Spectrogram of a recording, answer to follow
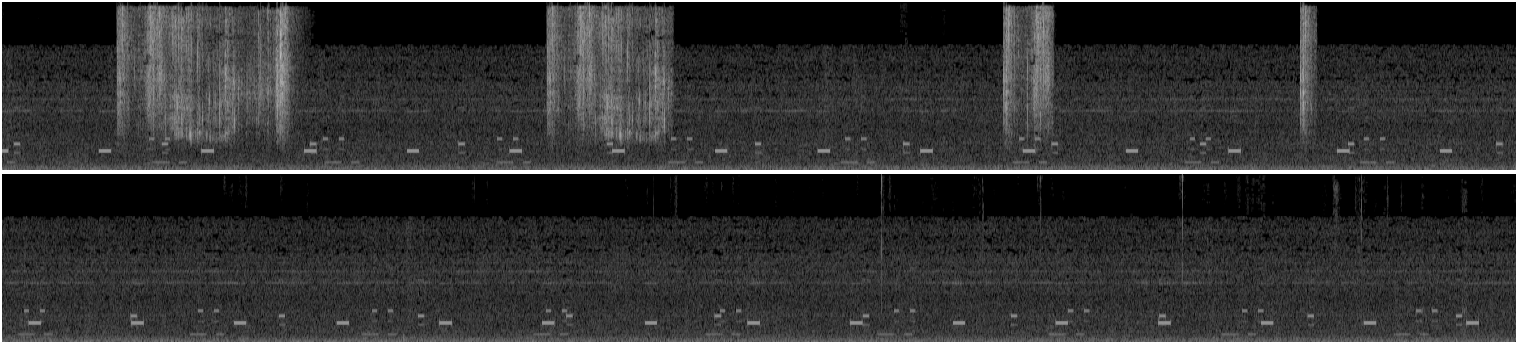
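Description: Medical heart-monitor beeping, one steady beep repeating about every half second, over a low hum. A few short hissing bursts sound in the first dozen seconds.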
